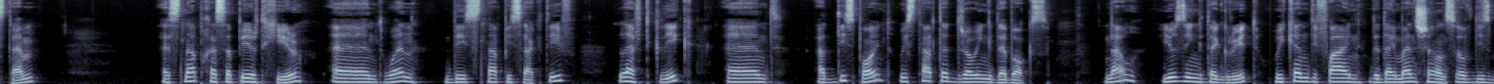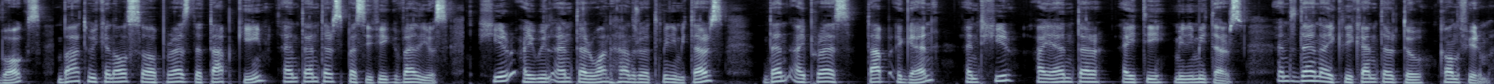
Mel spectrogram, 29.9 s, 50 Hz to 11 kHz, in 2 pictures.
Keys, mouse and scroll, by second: 6.4 click, 19.1 Tab, 25.5 Tab.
